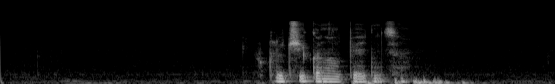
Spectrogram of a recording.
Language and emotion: Russian, neutral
